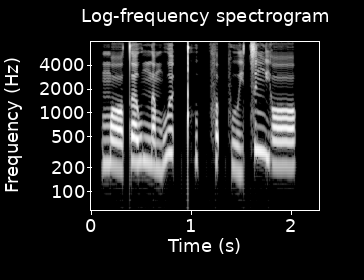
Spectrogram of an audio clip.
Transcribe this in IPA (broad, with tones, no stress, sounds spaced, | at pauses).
m ɔː˨˩ t̪ ɐ˨˧ w n̪ ɐ˨˩ m w ɵ˥ t̚ kʷʰ ɪ˧ k̚ f ɐ˧ p̚ f uː˨˩ j t͡s ɪ˥ ŋ j ɔː˨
